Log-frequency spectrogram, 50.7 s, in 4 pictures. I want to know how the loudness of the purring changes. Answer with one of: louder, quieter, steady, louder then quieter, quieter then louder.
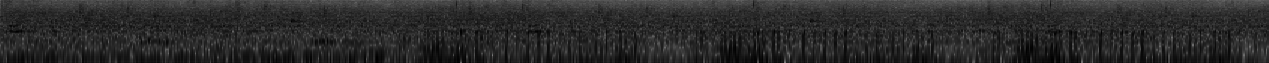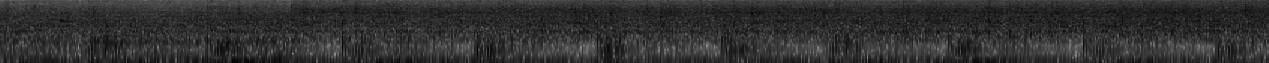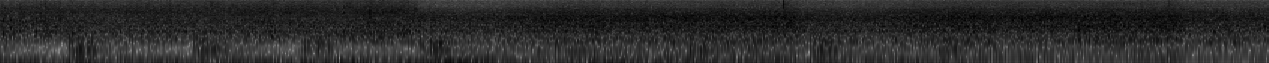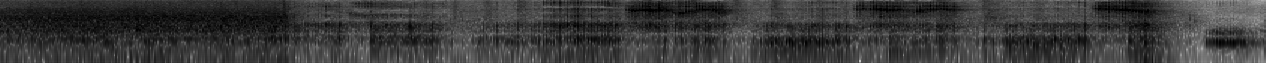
quieter then louder.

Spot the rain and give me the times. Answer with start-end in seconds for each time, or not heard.
0.0-41.0.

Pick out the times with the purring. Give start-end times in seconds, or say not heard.
0.0-50.7.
